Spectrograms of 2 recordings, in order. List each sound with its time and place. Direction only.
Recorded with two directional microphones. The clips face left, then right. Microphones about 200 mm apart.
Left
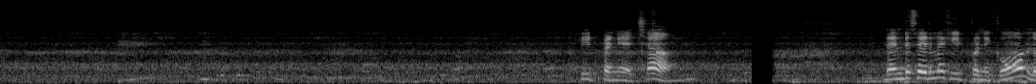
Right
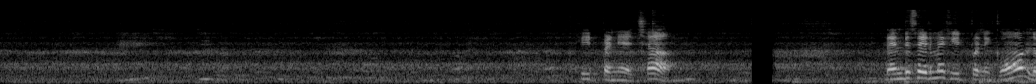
5.8 s a woman's voice: 60° left (ahead or behind)
8.8 s a woman's voice: 50° left (ahead or behind)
